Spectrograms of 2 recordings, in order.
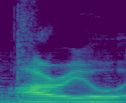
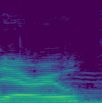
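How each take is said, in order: First: The first vowel is an open 'ah' sound. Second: The first vowel is not an 'ah' sound.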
